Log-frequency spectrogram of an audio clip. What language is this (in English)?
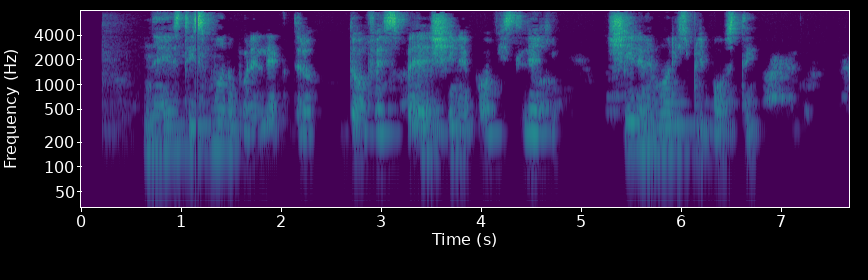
Esperanto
